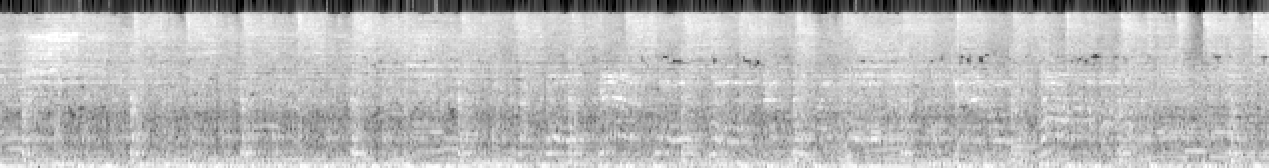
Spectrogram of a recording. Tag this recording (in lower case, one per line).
rock and roll
music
